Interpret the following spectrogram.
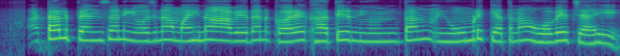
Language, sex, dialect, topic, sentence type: Magahi, female, Southern, banking, question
